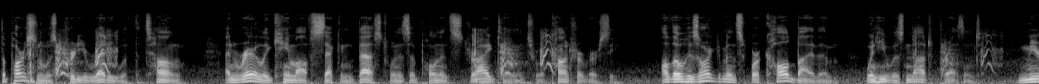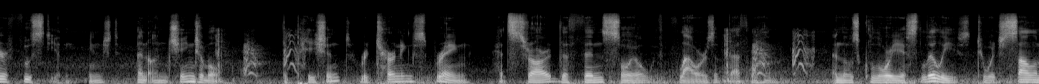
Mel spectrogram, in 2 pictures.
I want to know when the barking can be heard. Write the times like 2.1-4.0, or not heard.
0.2-1.2, 4.7-5.7, 9.1-10.1, 12.5-13.4, 17.6-18.6.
